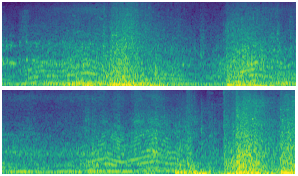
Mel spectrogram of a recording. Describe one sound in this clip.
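Tyres screech on pavement in short bursts.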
